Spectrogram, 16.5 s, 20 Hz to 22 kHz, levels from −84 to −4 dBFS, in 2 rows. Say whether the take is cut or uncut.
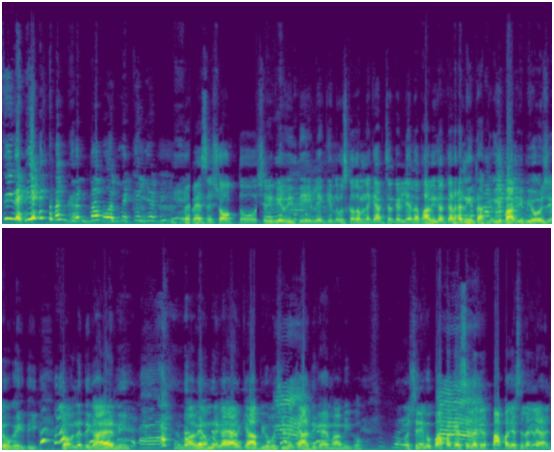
uncut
